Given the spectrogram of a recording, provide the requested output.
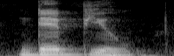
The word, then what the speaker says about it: debut: डेब्यू। डेब्यू। आपने सुना होगा कि आज उस खिलाड़ी ने डेब्यू किया, अपना पहला मैच खेला। इसके एंड में तो टी आता है, लेकिन वो साइलेंट होता है।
